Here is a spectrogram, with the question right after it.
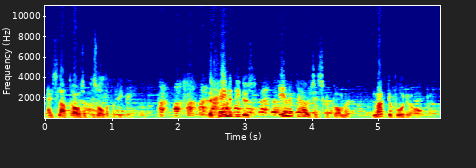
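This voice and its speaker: An actor playing a cocksure, bossy young ringleader in a radio play, instructing with firm emphasis. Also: male voice, medium pitch, very animated, fairly quick, over loud music, lightly acted, low-quality recording. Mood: confident, instructing.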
